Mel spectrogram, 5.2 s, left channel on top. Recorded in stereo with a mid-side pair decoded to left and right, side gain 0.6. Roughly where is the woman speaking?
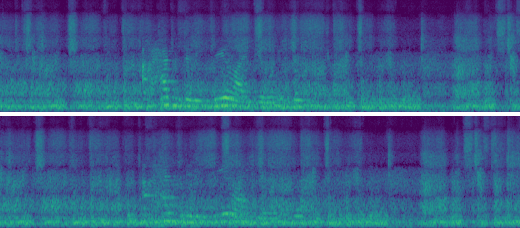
Ahead left.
